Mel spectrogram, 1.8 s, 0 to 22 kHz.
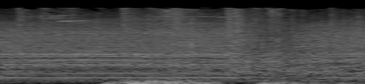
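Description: A car engine in Watch Dogs 2 drives steadily, its drone rising to a louder revving swell in the middle before settling back, with no talk over it.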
